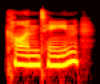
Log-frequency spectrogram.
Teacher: the word contain is pronounced with the emphasis on the second syllable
